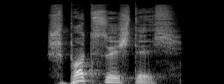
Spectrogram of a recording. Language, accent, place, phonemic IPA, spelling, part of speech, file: German, Germany, Berlin, /ˈʃpɔtˌzʏçtɪç/, spottsüchtig, adjective, De-spottsüchtig.ogg
- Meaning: excessively mocking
